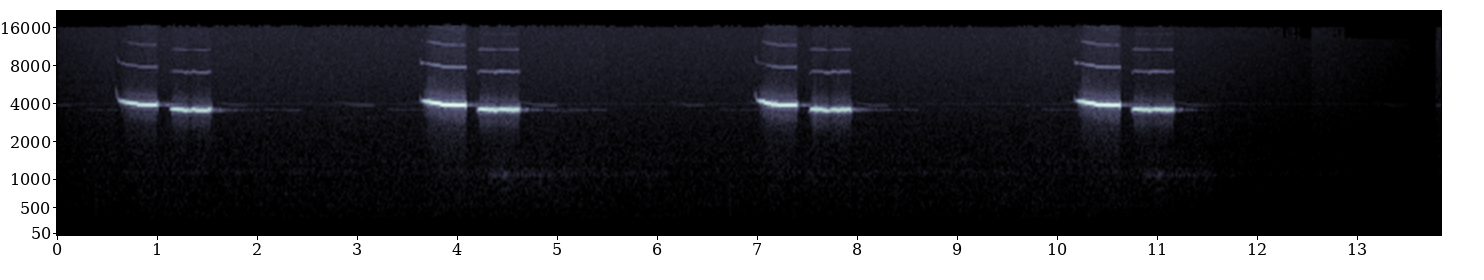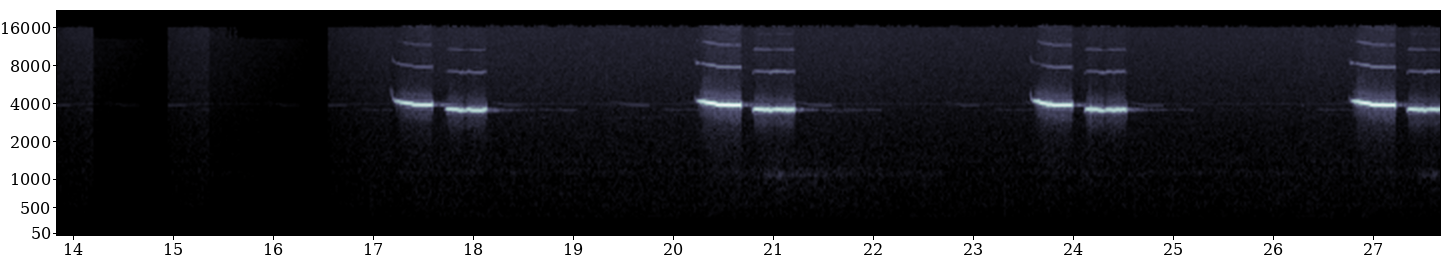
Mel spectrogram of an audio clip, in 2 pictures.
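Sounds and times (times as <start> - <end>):
black-capped chickadee chirping: 0.6 - 1.6, 3.7 - 4.7, 7.0 - 8.0, 10.2 - 11.2, 17.2 - 18.2, 20.2 - 21.3, 23.6 - 24.6, 26.8 - 27.6.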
